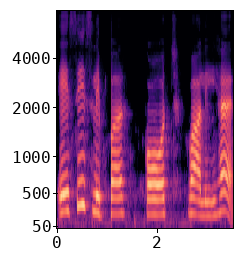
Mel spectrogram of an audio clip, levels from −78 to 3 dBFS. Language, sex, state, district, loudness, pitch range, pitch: Hindi, male, Punjab, Fazilka, -14 LUFS, 210-250 Hz, 220 Hz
